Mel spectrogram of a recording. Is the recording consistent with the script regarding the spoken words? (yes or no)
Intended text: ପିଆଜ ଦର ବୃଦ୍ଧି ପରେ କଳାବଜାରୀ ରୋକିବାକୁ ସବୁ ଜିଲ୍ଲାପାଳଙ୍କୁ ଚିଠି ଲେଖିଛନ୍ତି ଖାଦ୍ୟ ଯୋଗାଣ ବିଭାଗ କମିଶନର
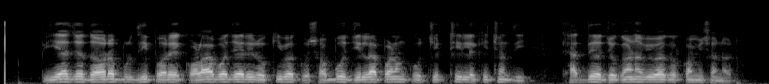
yes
